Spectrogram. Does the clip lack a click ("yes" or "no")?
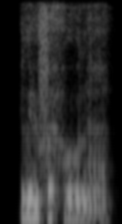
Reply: yes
